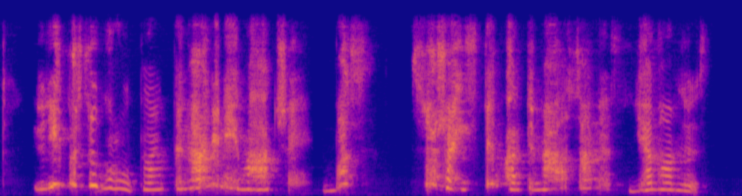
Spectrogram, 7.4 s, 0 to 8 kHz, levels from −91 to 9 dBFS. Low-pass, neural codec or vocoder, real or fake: 7.2 kHz; autoencoder, 22.05 kHz, a latent of 192 numbers a frame, VITS, trained on one speaker; fake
